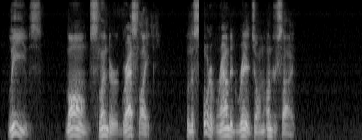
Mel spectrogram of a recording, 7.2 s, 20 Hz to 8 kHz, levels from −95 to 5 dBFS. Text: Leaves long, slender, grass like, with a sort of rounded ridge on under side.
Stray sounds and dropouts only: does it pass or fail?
fail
